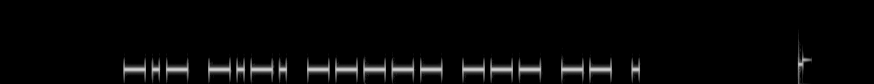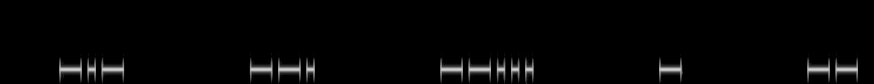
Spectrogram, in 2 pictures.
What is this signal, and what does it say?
Morse code, heard as a keyed tone, about 17 wpm, spaced as for 9 wpm, 700 Hz. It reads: KC0OME KG7TM
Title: USA Call Signs - 6 Characters - 6x Character Spacing - 17wpm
